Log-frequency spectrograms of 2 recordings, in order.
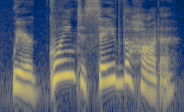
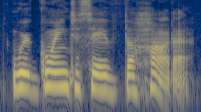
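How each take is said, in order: First: Bright, proud declaration with a big smile; beaming announcement. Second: Flat, doubtful echo of her words; skeptical repeat. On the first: Isadora beaming at Eva about her mission, smiling declaration. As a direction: say it as if it were profound. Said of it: "she said with a blinding smile". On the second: Eva echoing Isadora's grand mission back, skeptical. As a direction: repeat it like you don't buy it. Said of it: "I repeated skeptically". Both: Acted.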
